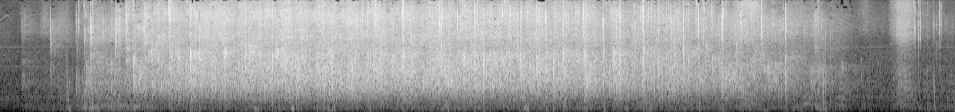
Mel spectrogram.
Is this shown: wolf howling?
no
